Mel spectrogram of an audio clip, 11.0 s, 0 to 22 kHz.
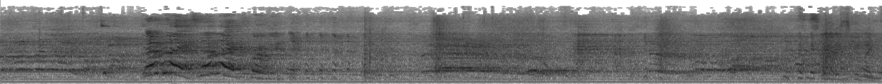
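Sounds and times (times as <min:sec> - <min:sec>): distant echoing voices: 0:00.0 - 0:11.0
steady low hum: 0:00.0 - 0:11.0.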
